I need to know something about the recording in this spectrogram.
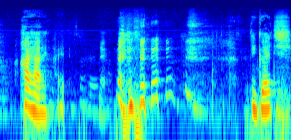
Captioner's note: laughs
